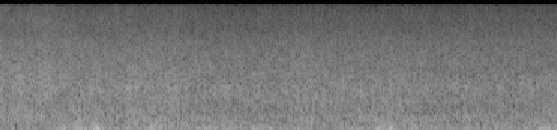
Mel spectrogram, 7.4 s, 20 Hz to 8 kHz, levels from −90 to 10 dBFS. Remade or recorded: remade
